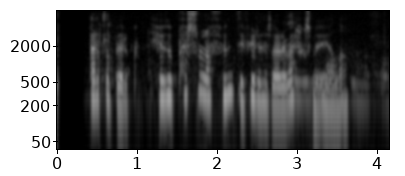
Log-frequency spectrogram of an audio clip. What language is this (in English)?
Icelandic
